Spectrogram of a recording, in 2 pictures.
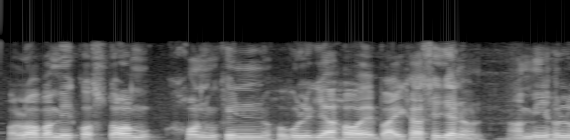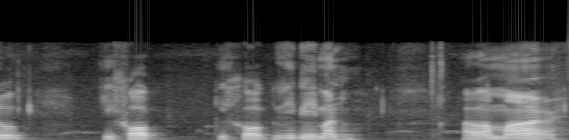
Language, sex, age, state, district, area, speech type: Assamese, male, 60+, Assam, Majuli, urban, spontaneous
